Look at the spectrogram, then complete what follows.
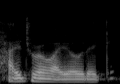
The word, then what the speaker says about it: hydroiodic: end it up with acid so this is pronounced hydroiodic acid h 2 s are with hydro because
